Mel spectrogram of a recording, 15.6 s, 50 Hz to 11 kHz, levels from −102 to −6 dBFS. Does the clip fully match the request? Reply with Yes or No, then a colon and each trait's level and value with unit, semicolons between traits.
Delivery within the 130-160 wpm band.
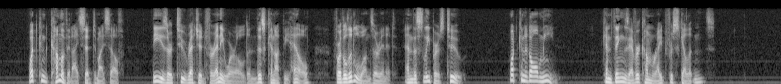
No: average, 170 wpm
